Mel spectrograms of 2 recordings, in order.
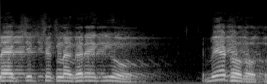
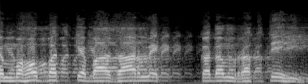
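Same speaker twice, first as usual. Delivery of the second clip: shayari recital; 7 dB louder, slower than usual. Acted. Reciting his own shayari.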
